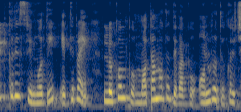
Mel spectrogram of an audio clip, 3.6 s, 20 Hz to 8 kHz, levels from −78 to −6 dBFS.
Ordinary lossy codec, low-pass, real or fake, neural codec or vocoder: none; none; fake; codec, 16 kHz, 4 kbps, FreqCodec, larger model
